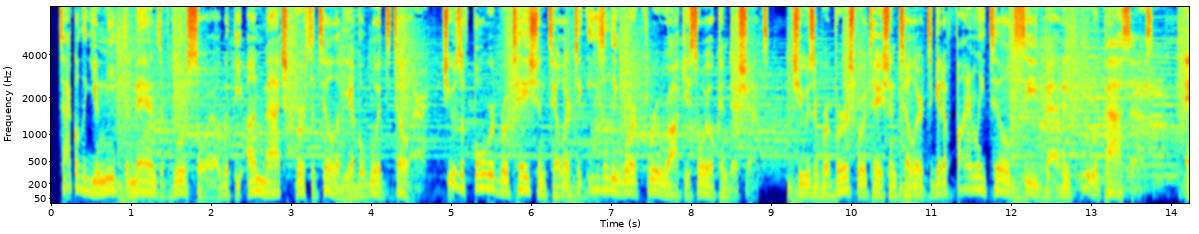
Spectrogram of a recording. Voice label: Radio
